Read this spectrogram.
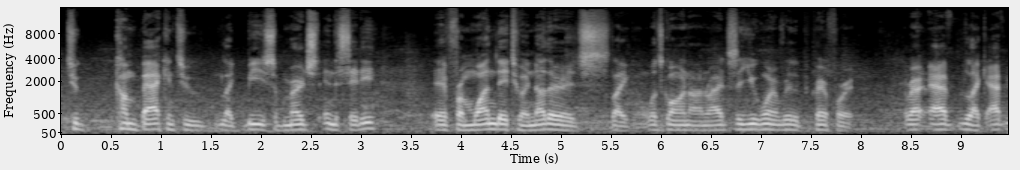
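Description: Young man chatting casually, low voice. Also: a little hiss or hum. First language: English. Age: young adult. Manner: relaxed, chatty, lots of "like" and "right?". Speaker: interviewee. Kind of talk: casual interview.

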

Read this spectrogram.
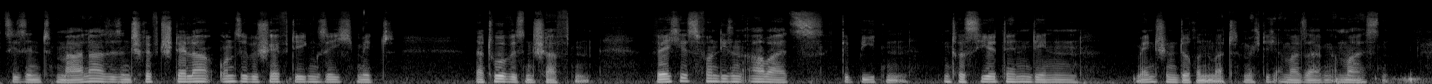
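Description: A man asking formal, polite interview questions in a measured, courteous manner. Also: lowish voice, fairly even intonation, a little mellow.

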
